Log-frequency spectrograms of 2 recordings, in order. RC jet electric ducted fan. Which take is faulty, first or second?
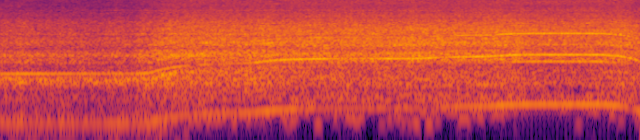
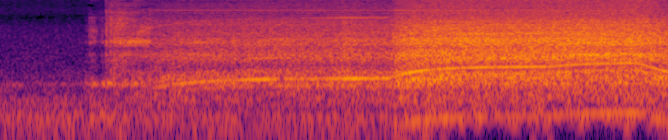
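second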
